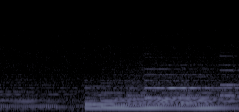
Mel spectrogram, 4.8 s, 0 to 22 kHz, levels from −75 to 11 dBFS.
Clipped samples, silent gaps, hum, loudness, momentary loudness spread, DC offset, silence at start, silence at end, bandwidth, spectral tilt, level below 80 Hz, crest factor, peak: under 0.1%; none; none; -39 LUFS; 14 LU; under 0.1%; 0 s; 0 s; 15.5 kHz; -7 dB/octave; -68 dBFS; 12 dB; -26 dBFS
